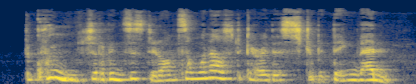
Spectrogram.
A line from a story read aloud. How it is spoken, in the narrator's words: the other one hissed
